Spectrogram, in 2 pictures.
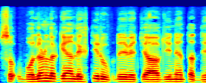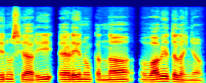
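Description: Male teacher, low and steady, smooth clear tone, dry close sound, slow careful diction. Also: no room sound. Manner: slow, careful, instructive, recites lines slowly then explains. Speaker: Gurbani pronunciation teacher. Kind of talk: recitation lesson.

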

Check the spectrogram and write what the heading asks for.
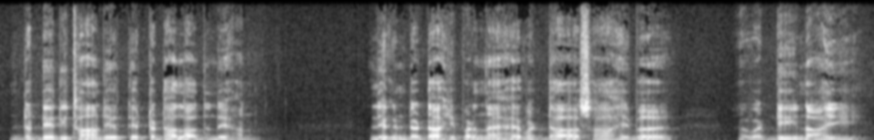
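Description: A man teaching how to recite scripture. He chants each verse very slowly, then calmly explains how it should be pronounced. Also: medium pitch. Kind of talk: slow recitation lesson with pronunciation notes.

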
